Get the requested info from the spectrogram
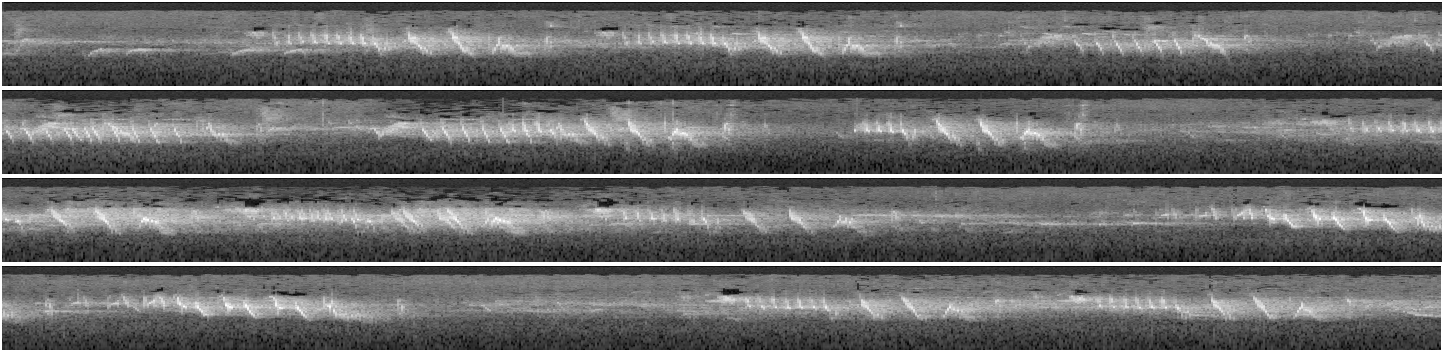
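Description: Small birds chirping and trilling in high-pitched bursts of about a second each, one after another with short pauses.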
